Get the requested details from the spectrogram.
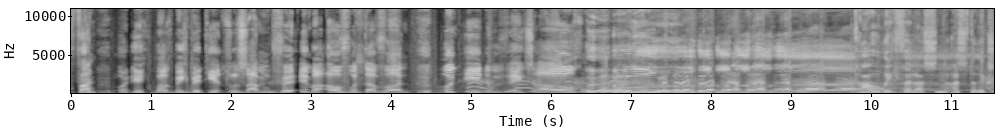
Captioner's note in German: gelächter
